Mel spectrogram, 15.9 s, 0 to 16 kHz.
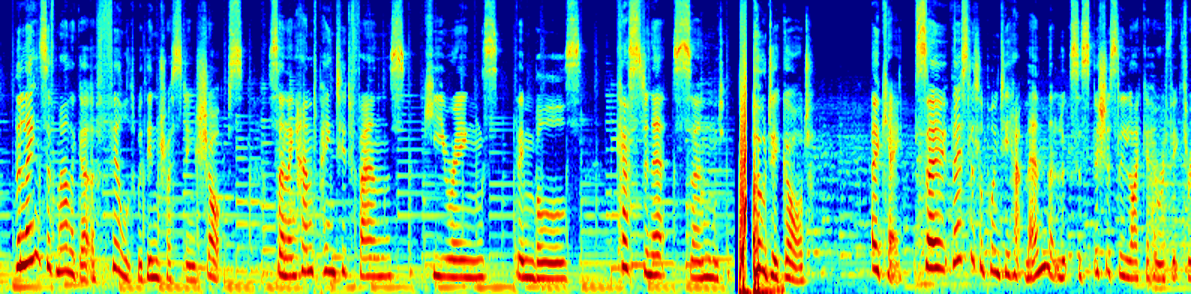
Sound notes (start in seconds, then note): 9.8 record scratch; 11.1 sinister music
